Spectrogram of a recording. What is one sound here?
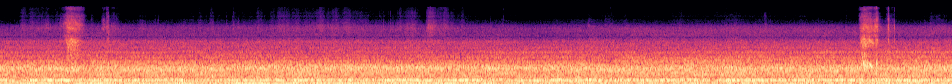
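Masking tape is pulled from a roll and torn off.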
